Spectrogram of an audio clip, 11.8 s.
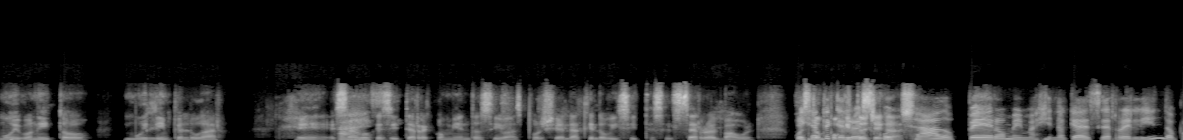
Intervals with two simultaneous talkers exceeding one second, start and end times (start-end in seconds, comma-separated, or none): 8.0-9.2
